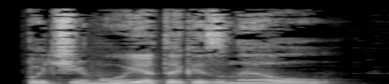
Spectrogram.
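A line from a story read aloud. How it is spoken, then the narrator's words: Wry snort. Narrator (Russian): хмыкнул Ван Ален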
